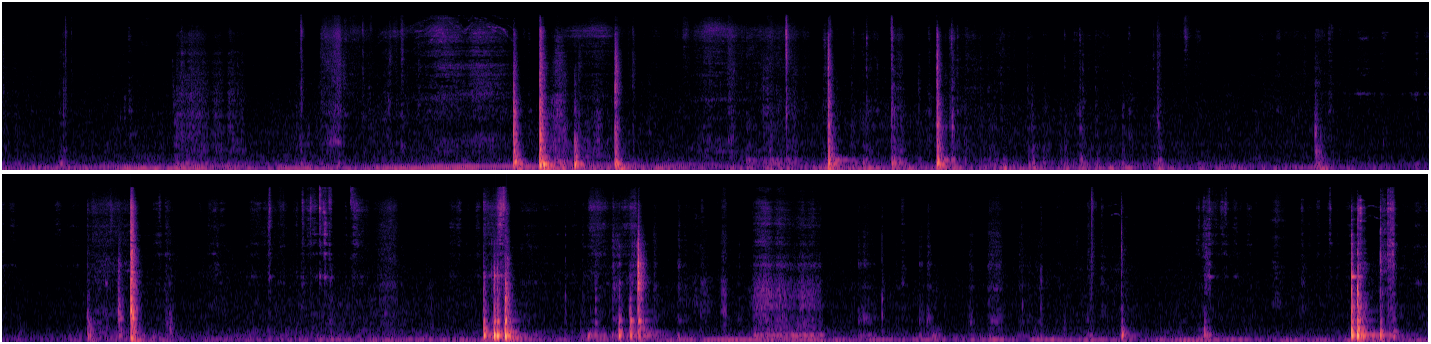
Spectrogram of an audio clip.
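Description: Scattered knocks, clicks and rubs from objects and wood pieces being handled on a workbench, a few of them sharp and loud.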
